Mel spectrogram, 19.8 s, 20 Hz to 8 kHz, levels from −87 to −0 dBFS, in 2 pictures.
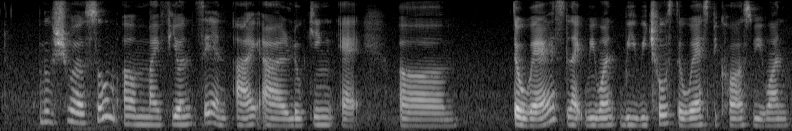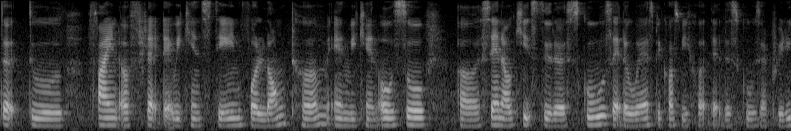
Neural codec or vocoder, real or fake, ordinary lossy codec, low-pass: none; real; none; none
